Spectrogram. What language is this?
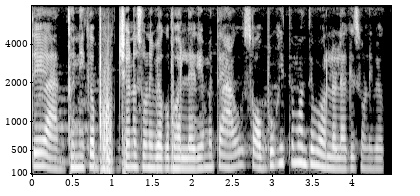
Odia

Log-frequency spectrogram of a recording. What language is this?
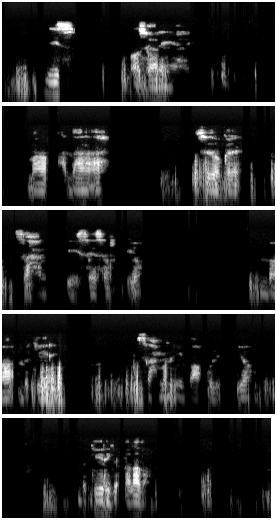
Somali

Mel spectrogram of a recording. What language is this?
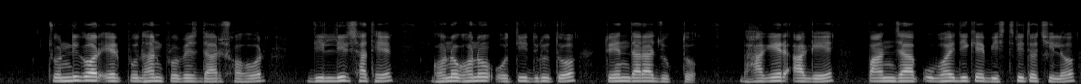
Bangla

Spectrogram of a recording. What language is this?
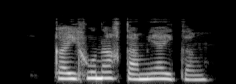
Yanahuanca Pasco Quechua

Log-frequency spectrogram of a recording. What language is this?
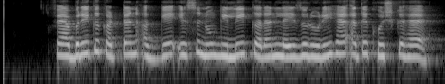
Punjabi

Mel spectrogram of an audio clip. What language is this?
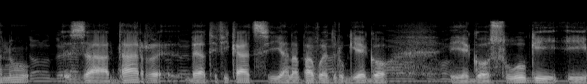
Polish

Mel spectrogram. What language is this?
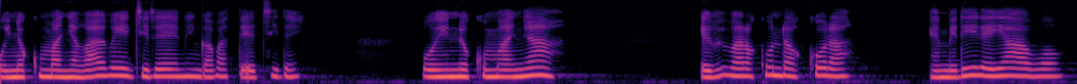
Chiga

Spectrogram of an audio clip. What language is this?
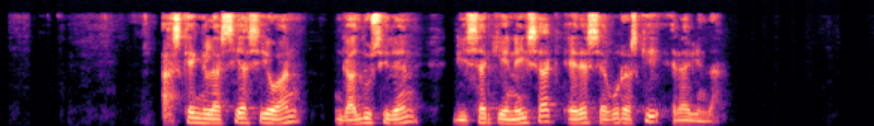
Basque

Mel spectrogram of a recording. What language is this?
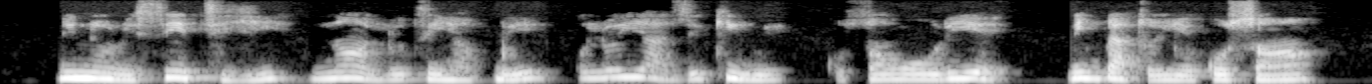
Yoruba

